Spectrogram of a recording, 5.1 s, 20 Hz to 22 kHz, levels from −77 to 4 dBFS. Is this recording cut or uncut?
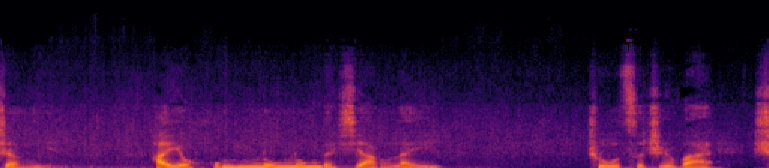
uncut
